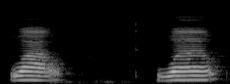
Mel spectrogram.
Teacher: आपने होठों की गोलाई से अदा करना है आपके जो होठ है उस उसको गोल रखना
